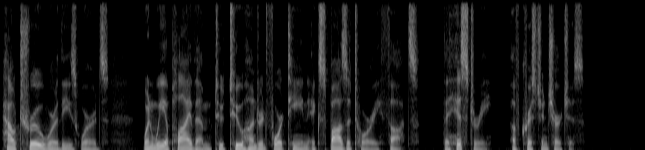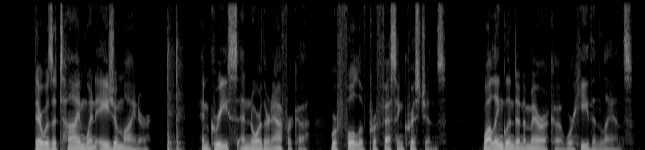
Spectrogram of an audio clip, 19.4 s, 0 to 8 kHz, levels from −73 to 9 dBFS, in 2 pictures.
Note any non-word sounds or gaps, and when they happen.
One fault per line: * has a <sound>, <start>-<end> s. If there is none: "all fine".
* has a tap, 12.2-12.5 s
